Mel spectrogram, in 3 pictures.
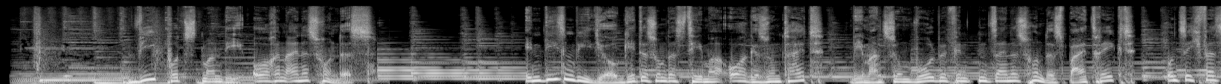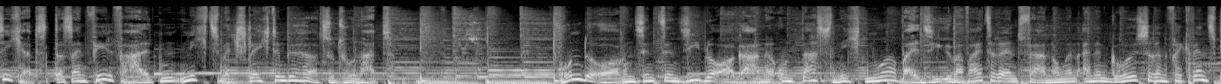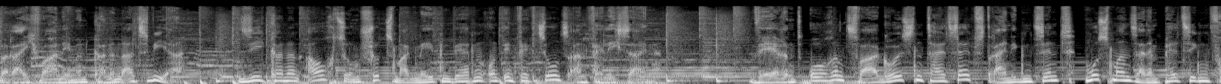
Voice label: german voice over male elearning

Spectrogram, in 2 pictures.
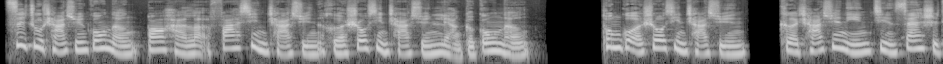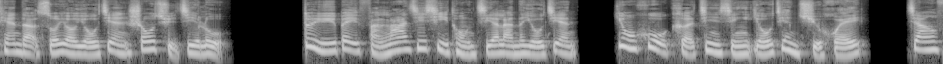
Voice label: chinese voice over female narrator

